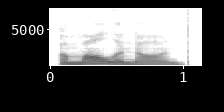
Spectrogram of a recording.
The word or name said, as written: amalanand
